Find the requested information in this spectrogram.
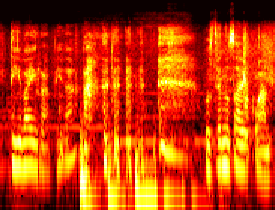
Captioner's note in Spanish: risas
